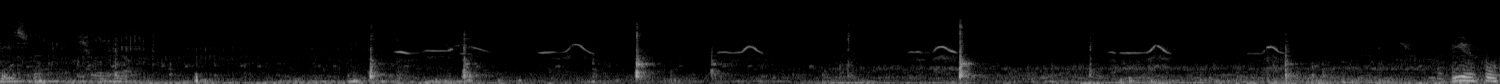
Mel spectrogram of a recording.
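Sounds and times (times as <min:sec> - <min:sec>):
bird whistling call: 0:03.9 - 0:06.0, 0:07.1 - 0:07.7, 0:09.1 - 0:09.8, 0:11.0 - 0:13.1.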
